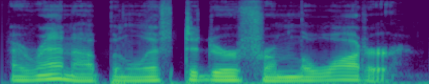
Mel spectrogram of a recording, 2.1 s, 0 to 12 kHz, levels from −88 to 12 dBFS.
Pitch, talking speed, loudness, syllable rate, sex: 110 Hz, 250 wpm, -17 LUFS, 5.5 syllables/s, male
